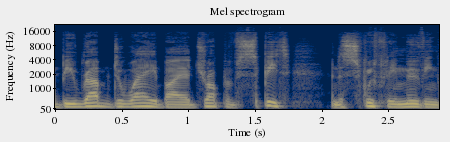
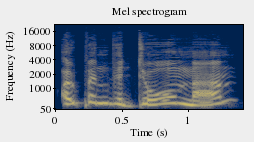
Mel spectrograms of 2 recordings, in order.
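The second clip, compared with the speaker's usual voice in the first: high, strained begging; desperate spilling plea; 10 semitones higher, 3 dB louder than usual. A narrator's reading. Crying boy at mum's cell door, pleading. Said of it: "I spill".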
